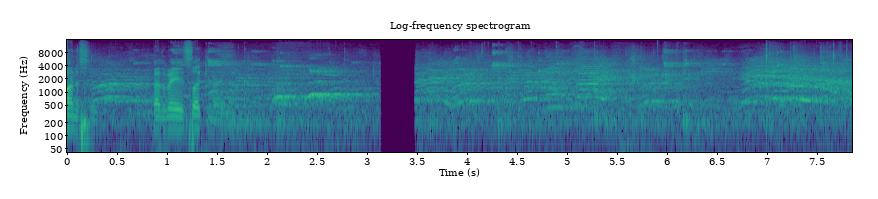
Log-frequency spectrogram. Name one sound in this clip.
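A crowd murmurs in an echoing gym.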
